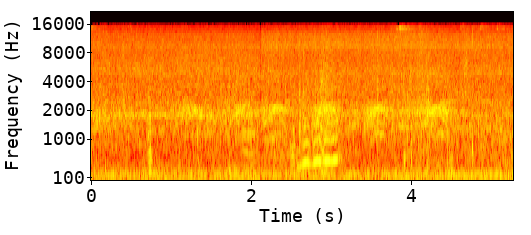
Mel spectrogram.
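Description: A bird calling repeatedly, about six short calls spaced roughly half a second apart, over a steady outdoor hiss.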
